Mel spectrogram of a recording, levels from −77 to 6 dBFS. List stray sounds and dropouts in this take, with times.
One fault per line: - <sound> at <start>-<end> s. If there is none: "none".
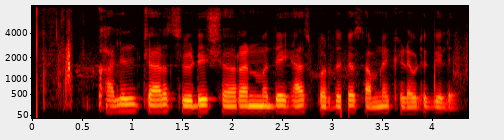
- dropout at 3.1-3.2 s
